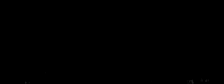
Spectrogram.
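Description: Near silence: room tone between the lecturer's remarks.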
